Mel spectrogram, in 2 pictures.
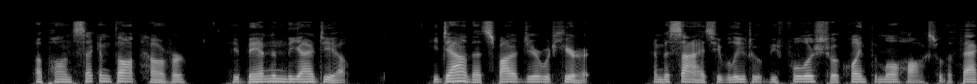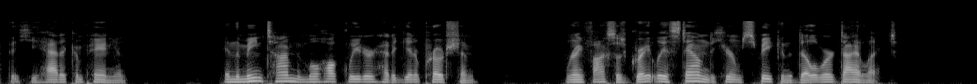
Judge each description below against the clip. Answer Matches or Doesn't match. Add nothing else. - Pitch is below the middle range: Matches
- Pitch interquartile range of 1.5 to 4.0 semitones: Matches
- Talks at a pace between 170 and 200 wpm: Matches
